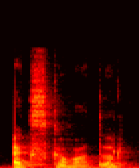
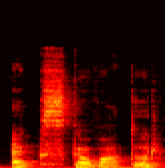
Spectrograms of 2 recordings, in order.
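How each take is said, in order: Both takes have the same delivery.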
